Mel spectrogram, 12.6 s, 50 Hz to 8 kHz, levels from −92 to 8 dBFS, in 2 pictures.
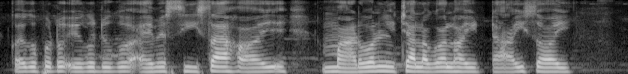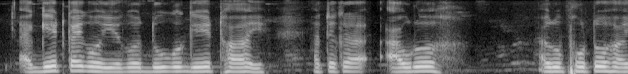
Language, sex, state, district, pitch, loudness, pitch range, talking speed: Bajjika, male, Bihar, Vaishali, 170 Hz, -17 LUFS, 165-180 Hz, 100 wpm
